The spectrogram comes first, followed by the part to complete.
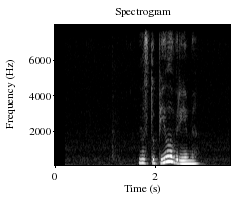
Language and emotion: Russian, neutral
